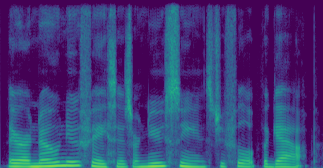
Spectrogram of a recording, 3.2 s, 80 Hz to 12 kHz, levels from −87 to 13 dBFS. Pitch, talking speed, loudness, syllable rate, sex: 225 Hz, 240 wpm, -14 LUFS, 5.6 syllables/s, female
